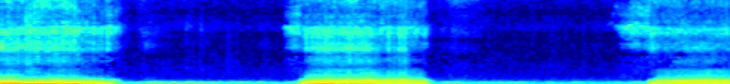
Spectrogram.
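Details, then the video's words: Finn, a Frenchie puppy in deep sleep, gives loud, buzzing, low snores about a second long, three of them spaced roughly every two and a half seconds, with near-silent pauses between. "FINN THE FRENCHIE PUPPY DEEP SLEEP SNORING LOUDLY"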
